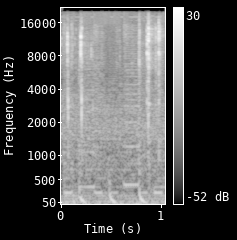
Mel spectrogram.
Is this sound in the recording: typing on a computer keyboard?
yes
